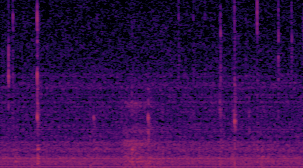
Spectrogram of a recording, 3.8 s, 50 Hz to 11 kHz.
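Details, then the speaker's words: Akai GX-230D open reel tape deck under overhaul: tapping resistors in the high-gain amplifier stages produces sharp ticks in the speaker over a steady low mains hum; microphonic resistors or a bad capacitor suspected, not confirmed. "some of these resistors here are microphonic and i'm just thinking maybe this is one of the problems like for example if i tap some of these resistors i can hear it in the speaker"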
